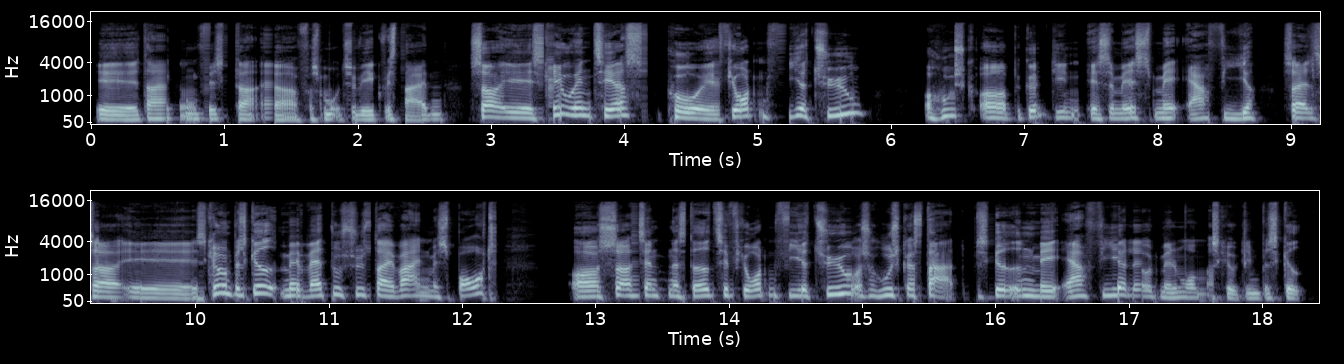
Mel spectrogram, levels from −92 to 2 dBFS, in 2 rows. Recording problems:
choppy; very; 11% of the speech affected

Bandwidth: 15 kHz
